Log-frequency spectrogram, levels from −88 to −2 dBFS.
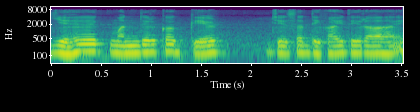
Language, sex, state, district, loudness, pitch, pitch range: Hindi, male, Uttar Pradesh, Jalaun, -16 LUFS, 135 Hz, 130-140 Hz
